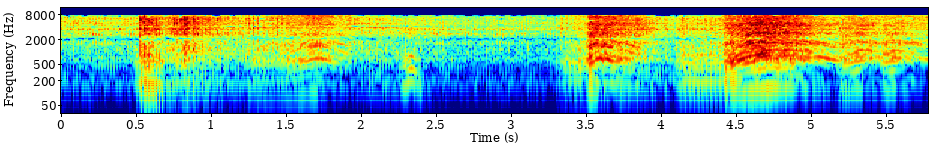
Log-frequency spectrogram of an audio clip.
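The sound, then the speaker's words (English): A chainsaw engine runs and revs in uneven surges, snarling louder in bursts and growing strongest toward the end. “Does everybody know what this is here? It's a chainsaw.”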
